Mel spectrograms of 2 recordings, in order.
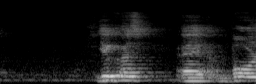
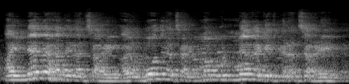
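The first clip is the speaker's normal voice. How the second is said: mock indignant outburst; 2 semitones higher, 5 dB louder than usual. Mock outburst at an audience member.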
